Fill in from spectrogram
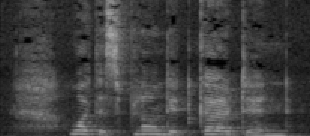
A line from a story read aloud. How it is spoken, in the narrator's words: she exclaimed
